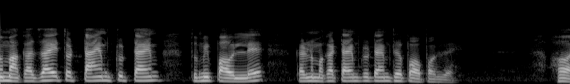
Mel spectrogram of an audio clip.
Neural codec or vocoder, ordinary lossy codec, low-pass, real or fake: none; none; 5.4 kHz; real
